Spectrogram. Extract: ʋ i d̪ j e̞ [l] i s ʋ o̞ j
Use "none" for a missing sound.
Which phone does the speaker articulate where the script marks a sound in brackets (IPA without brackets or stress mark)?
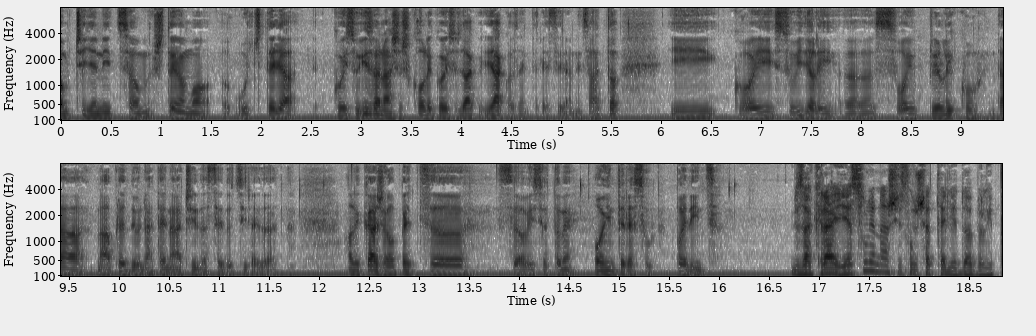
l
